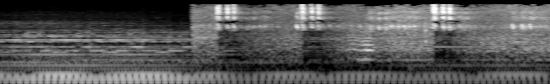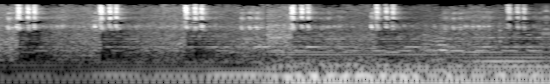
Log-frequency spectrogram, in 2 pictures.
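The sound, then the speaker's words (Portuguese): A dense swarm of locusts, a rare locust cloud, buzzes and rasps with sharp rhythmic bursts pulsing about twice a second over a steady low rumble and hum. No one speaks. “conversando com a gente um pouco mais sobre esse fenômeno raro da nuvem de gafanhotos.”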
